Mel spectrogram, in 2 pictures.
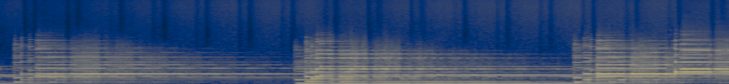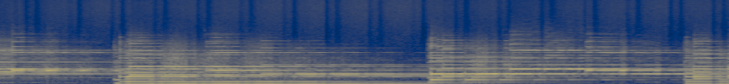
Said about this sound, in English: so the mellotron just was super vibey so this is run through delay as well but uh, the tremolo is last in the chain so the reverb and delay that is on the mellotron is running into the delta trem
